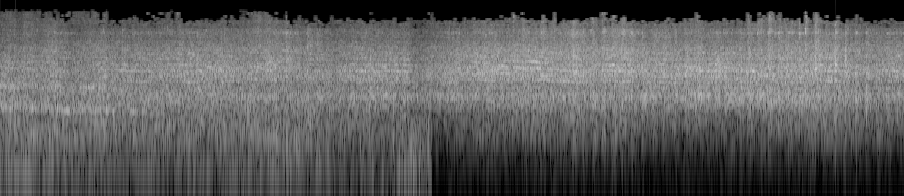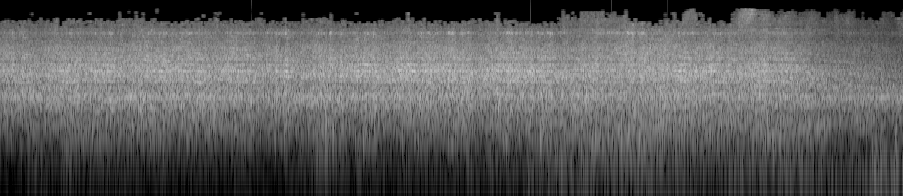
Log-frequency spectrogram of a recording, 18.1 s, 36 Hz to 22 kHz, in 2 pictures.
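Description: WAP-7 electric locomotive and its express train passing close by at speed. A deep low rumble drops away suddenly about four seconds in, leaving the steady rush and clickety-clack of the coaches' wheels on the rails, which fades near the end as the train goes away.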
